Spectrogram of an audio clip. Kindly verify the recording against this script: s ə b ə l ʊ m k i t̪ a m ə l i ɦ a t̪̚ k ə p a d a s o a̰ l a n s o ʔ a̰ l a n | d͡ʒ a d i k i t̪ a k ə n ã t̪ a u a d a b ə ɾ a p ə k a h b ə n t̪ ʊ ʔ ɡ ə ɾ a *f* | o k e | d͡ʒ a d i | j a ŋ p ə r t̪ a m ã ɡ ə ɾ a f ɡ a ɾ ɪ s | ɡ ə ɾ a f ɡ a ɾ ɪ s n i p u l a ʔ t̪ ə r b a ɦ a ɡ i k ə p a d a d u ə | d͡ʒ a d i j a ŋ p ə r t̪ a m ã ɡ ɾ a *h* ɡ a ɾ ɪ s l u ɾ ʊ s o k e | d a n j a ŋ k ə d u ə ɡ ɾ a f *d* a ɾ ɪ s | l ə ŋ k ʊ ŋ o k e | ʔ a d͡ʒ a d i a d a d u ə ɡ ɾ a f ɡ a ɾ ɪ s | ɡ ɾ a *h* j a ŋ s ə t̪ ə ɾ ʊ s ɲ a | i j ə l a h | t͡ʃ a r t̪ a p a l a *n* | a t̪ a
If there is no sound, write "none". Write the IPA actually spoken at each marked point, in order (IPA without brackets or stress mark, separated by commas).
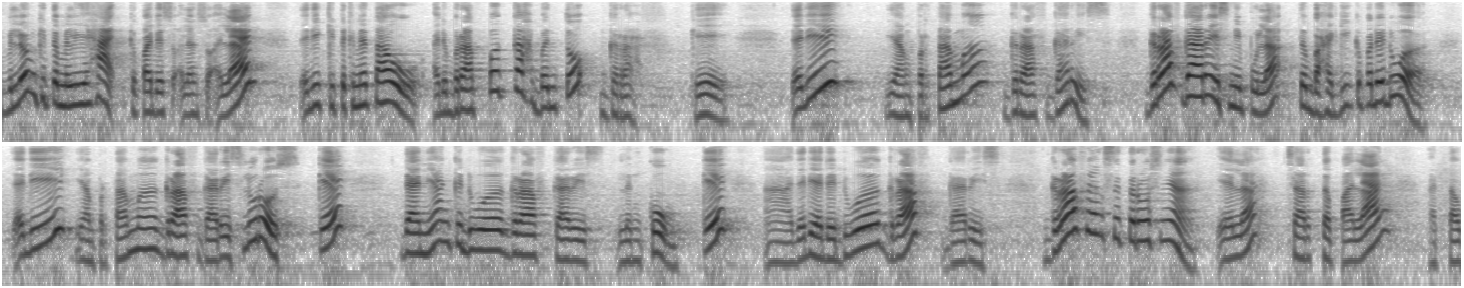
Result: f, f, ɡ, f, ŋ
